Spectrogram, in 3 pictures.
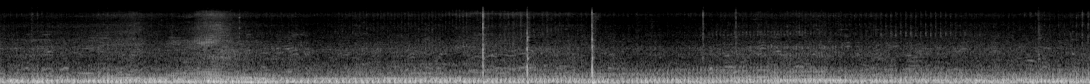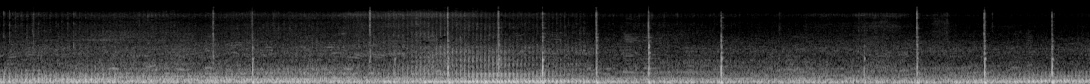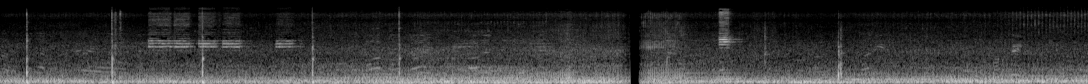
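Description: A cleaver chopping a rohu fish on a wooden log chopping block: sharp knocks every few seconds over a steady low rumble, with a short horn toot about three-quarters of the way through.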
